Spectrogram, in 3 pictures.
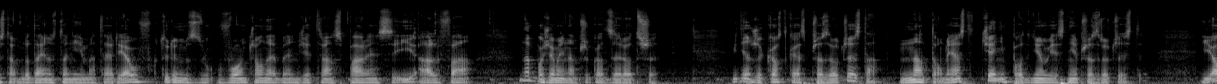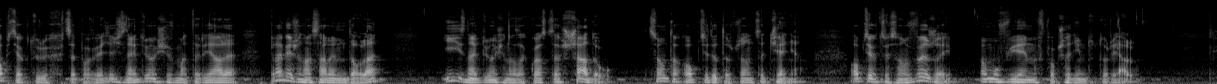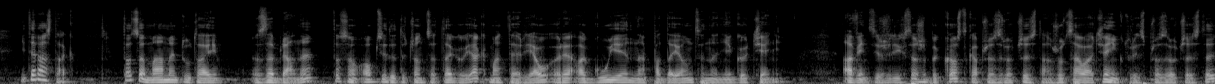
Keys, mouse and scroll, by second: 0.1 click, 1.1-1.8 scroll down 4, 1.9 click, 2.3 click, 3.4 click.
